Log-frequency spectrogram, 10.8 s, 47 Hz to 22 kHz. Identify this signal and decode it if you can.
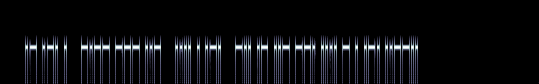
Morse code, heard as a keyed tone, about 28 wpm, 700 Hz. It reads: ARE YOU HER DAUGHTER?
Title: Sentences from Top 1500 Words 28wpm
